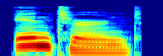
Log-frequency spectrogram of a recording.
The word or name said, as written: interned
